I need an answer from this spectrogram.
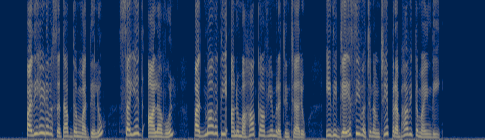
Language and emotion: Telugu, neutral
